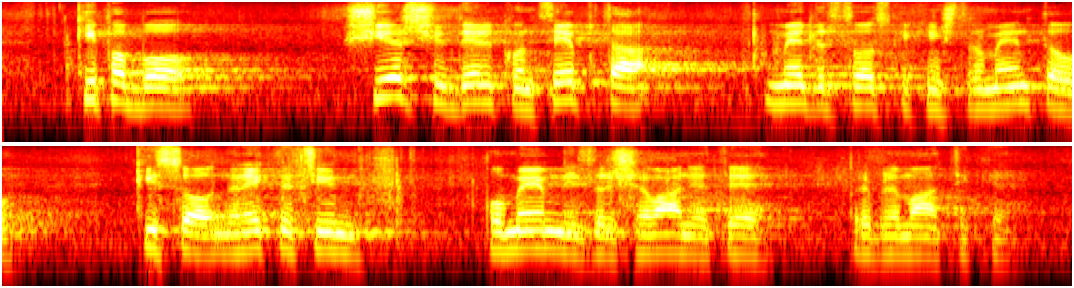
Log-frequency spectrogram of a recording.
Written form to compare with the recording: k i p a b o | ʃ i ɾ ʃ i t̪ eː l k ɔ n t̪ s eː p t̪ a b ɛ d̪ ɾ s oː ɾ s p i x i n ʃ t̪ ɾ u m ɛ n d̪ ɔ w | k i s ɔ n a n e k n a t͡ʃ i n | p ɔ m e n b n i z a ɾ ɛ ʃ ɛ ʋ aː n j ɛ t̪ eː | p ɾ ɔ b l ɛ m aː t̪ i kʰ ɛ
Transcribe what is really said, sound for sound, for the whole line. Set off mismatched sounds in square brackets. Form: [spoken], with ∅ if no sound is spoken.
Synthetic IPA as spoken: k i p a b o | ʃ i ɾ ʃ i [d̪] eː l k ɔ n t̪ s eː p t̪ a [m] ɛ d̪ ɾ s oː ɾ s [k] i x i n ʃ t̪ ɾ u m ɛ n [t̪] ɔ w | k i s ɔ n a n e k n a t͡ʃ i n | p ɔ m e [m] b n i z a ɾ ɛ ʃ ɛ ʋ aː n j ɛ t̪ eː | p ɾ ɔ b l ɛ m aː t̪ i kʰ ɛ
